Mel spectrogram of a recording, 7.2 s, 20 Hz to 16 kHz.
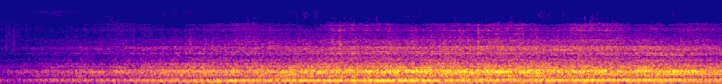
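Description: A cross-country bus carrying a full load of 55 sleeping passengers, pushed hard at night on the drive from Junction City to Knotty Pine, roars in a deep, steady drone, swelling over the first couple of seconds and then holding loud with a low rumbling hum throughout.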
